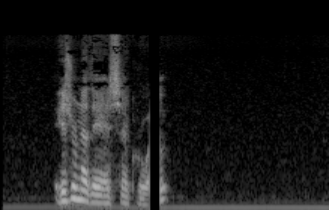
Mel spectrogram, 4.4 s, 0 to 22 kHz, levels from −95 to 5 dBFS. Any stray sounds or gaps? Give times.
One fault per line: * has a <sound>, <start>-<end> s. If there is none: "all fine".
* has a dropout, 2.0-2.1 s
